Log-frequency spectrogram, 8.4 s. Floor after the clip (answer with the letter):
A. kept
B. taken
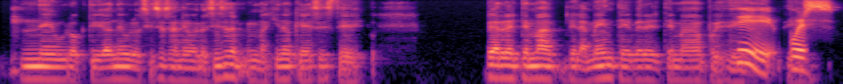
B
